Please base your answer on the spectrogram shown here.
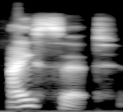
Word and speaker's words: iced: Pay very close attention to the pronunciation of iced in natural speech. It often ends with a clear T sound, so it sounds more like ice it rather than a soft iced.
